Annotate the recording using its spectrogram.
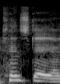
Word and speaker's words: Kensuke: Kensuke, I should say. They said his name wrong, and now I'm saying it wrong.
